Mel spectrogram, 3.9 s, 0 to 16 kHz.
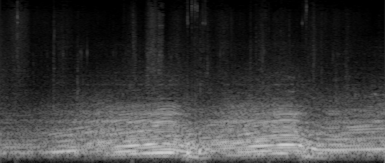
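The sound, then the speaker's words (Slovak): A 1.8-tonne car drives along with a steady, loud engine drone whose pitch rises and falls as the revs shift, with a couple of noticeable swells partway through. No voices are heard. “Že to je tak ľahko kontrolovateľné auto.”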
